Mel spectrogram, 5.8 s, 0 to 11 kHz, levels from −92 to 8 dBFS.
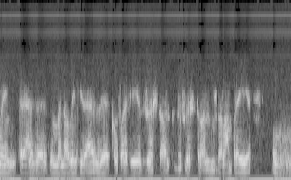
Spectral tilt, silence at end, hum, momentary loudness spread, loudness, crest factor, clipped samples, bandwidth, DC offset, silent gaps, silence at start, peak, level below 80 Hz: -6 dB/octave; 0 s; none; 5 LU; -14 LUFS; 12 dB; under 0.1%; 10.5 kHz; 6%; none; 0 s; -2 dBFS; -40 dBFS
